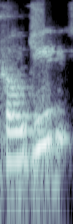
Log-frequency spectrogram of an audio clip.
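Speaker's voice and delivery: produce with first-syllable stress, PRO.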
